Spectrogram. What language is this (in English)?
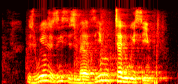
Kabyle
